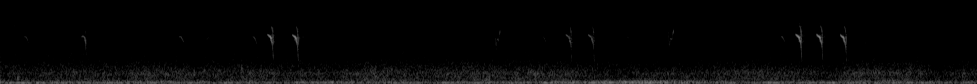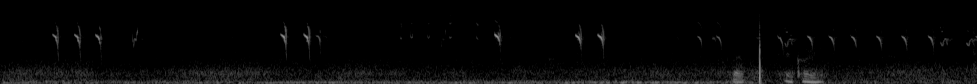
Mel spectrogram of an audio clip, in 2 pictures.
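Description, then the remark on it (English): Repeated short, high-pitched calls from wild birds in quick clusters over a low rumbling background, with a faint voice murmuring underneath and a sharp thump near the end. “And this is one of the birds that's calling here.”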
